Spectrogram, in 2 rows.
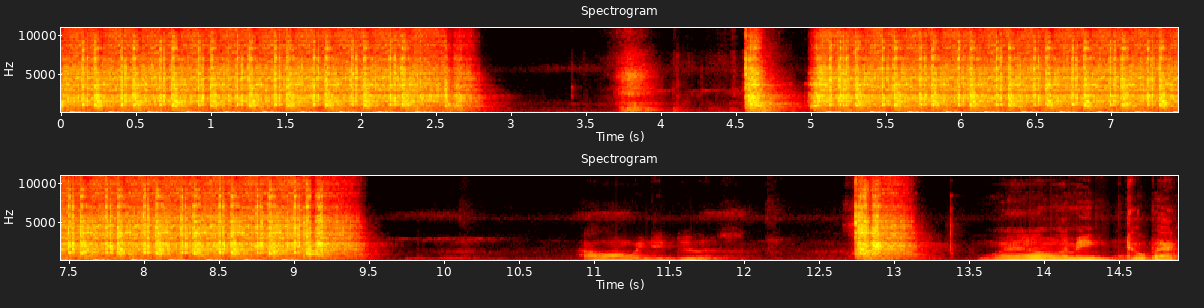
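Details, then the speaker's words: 1999 Suzuki DR200 motorcycle, revived after sitting close to a decade, on reserve fuel with fuel flowing: long starter bursts at about four compression beats per second, no firing or catching. Cranks but won't start; carbs and starting fluid next. "Uh, yeah, fuel's flowing. It is. Okay, keep going. Just Just keep cranking."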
